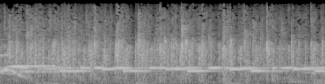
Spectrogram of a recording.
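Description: Sustained applause from an audience, dense and steady clapping filling the whole stretch at a fairly loud level, with a faint steady tone running underneath and no one speaking.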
